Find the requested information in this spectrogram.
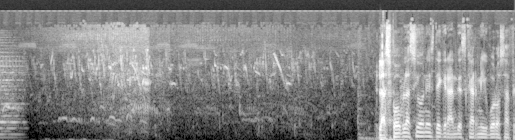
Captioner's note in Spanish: sonidos selváticos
